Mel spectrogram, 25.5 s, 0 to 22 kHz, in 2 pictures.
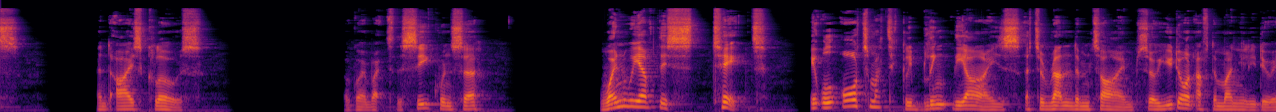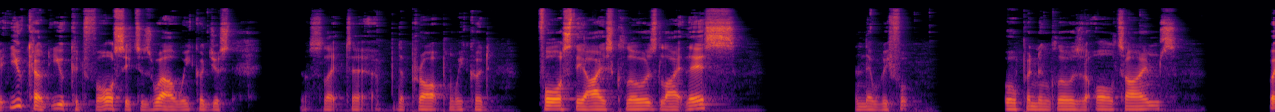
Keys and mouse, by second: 0.7 click, 2.7 click, 4.1 click, 7.4 click, 14.7 click, 16.4 click, 20.8 click, 21.8 click, 23.1 click, 24.0 click, 24.7 click.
